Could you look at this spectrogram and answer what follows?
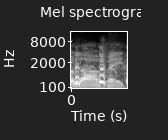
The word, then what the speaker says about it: Olave: No, that's no, it's still Olave.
